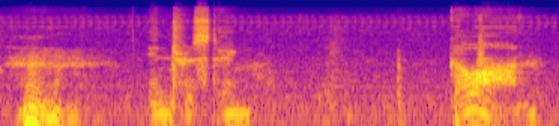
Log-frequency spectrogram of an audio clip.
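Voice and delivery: very hushed, very quiet whisper, close to the ear. The narrator voices Vexad breathing in and speaking at the listener's ear; Vexad whispering in your ear. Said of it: "breathe in and whisper in your ear".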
